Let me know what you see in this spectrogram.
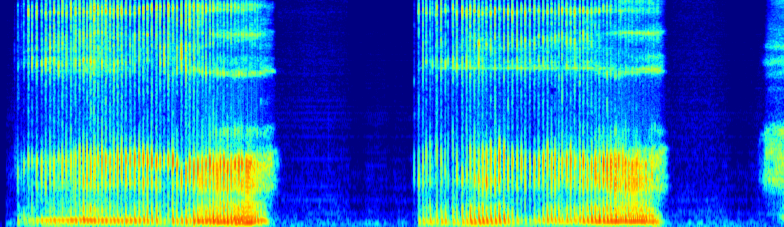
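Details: Woman sleeping and snoring: loud, long, rattling in-breaths of about two and a half seconds separated by silent pauses; heavy snoring.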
